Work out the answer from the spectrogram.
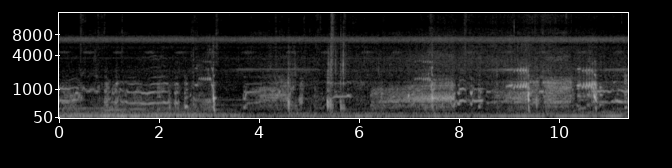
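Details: A pet domestic turkey hen, apparently reacting to her reflection as if it were another turkey, gives odd, wavering clucks and purring notes at irregular intervals, with a person's voice talking to her and a steady background hum.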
